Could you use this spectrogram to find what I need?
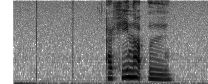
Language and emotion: Russian, neutral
